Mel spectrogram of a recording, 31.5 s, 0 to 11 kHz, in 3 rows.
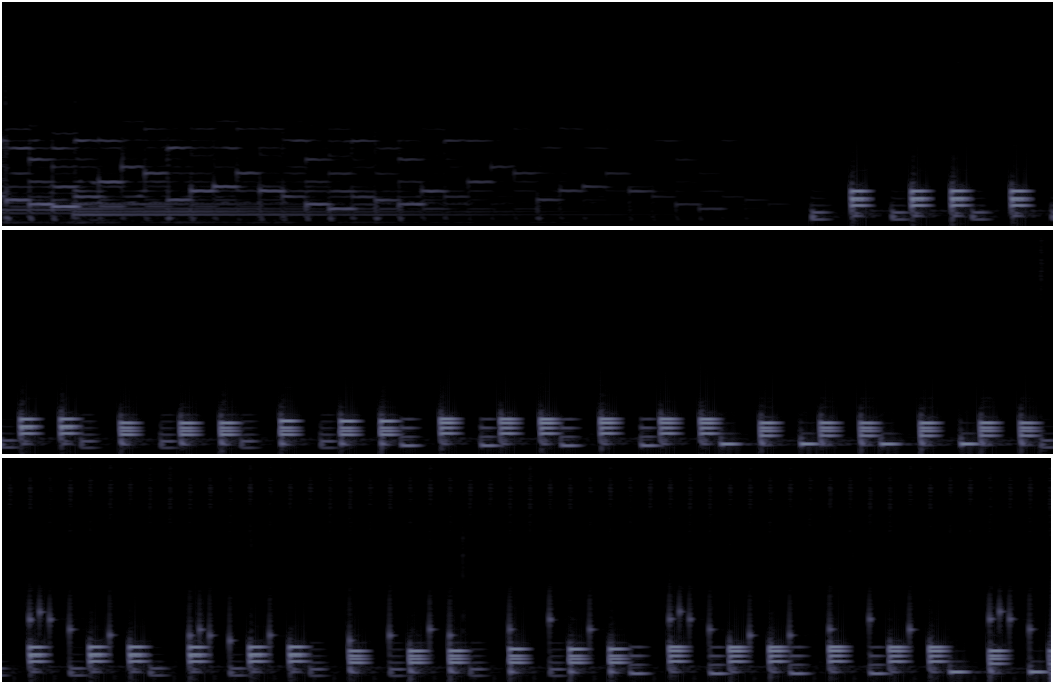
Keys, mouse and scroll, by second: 0.0 2, 3.7 ctrl+b, 23.4 g, 25.0 ctrl+z, 25.6 o, 26.9 s, 28.1 ctrl+z, 28.7 g.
